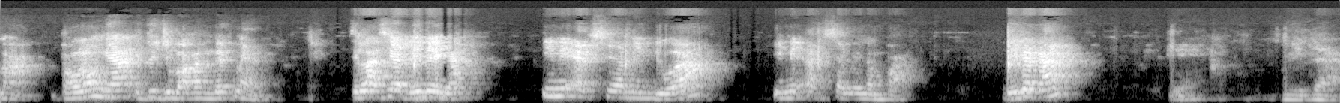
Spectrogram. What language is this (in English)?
Indonesian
